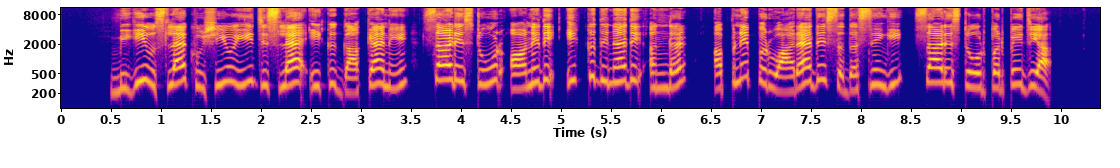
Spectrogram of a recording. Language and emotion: Dogri, happy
